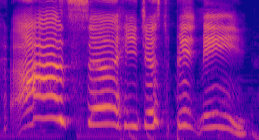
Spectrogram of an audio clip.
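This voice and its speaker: A man's voice: very high-pitched, very animated, very slow, bright, forceful tone, soft background music, pitched above the performer's own voice, exaggerated voice. A man voicing a whiny, lying twelve-year-old boy who sobs and exaggerates as he tells tales in a story. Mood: screaming. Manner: sobbing, pleading exaggeration.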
